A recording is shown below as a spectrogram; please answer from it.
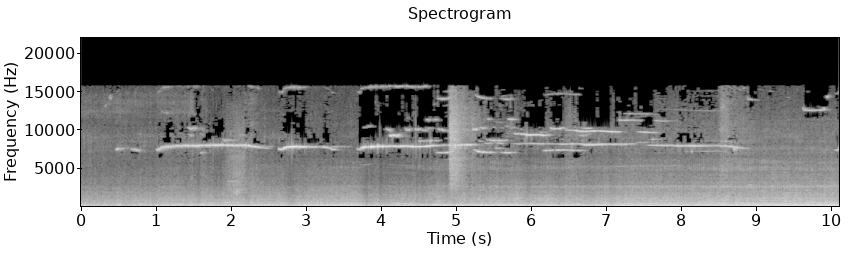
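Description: Gillig Low Floor transit bus pulling in at a stop, its engine running steady and low, with a whine that rises and then falls away between about two and four seconds in. A short air-brake hiss follows about five seconds in.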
